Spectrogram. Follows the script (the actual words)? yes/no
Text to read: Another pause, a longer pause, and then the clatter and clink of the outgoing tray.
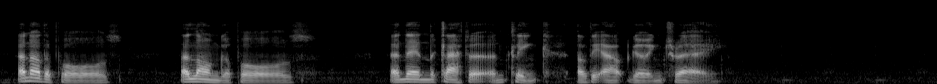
yes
